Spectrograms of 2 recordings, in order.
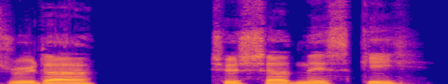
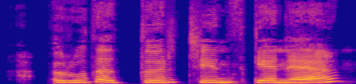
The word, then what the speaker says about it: Rũta Turčinskienė: I'm delighted to welcome as guest for this podcast is Rũta Turčinskienė. No, didn't get it right. No. Rũta Turčinskienė.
